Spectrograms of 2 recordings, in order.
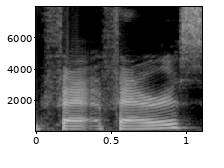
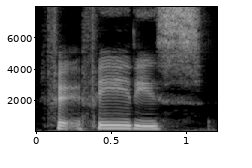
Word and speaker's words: Faris: that maiuti spells it mayuri can't say her name faris f-a-r-i-s so she calls her fades like she pronounces it f-e-r-i-s for some reason i don't know it's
